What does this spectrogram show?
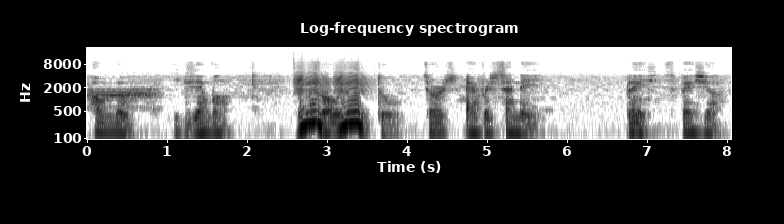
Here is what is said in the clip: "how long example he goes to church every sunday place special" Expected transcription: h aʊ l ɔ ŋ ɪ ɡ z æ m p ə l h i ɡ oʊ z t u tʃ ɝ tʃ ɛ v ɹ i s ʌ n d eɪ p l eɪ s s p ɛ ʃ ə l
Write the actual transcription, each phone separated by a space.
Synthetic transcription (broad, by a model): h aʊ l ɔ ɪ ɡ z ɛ m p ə l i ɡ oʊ t u tʃ ɝ tʃ ɛ v ɹ i s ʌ n d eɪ p l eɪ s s p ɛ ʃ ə l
